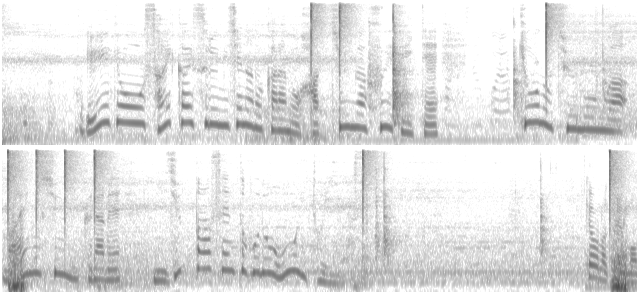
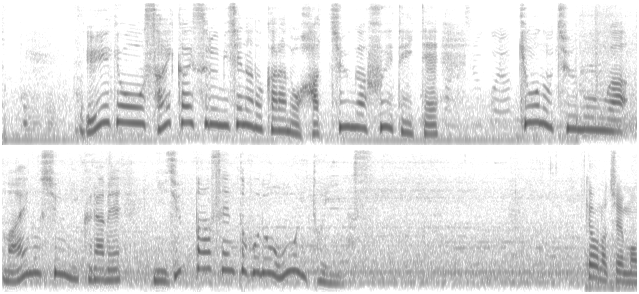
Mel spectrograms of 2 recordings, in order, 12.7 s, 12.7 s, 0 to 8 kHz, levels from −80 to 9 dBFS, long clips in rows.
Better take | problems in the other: second | background sound (Fire); 2 dB above the speech

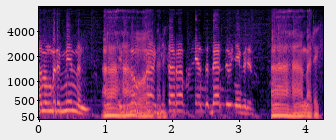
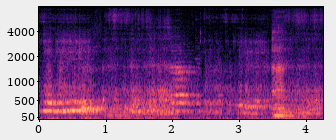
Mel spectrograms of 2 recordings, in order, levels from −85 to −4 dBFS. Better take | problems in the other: first | noise reduction (neural separator model SepFormer DNS4)

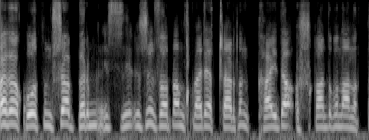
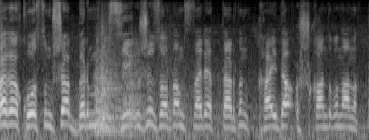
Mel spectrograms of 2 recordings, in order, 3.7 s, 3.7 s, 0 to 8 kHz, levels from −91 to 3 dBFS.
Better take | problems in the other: second | noise reduction (neural diffusion model UNIVERSE++)

